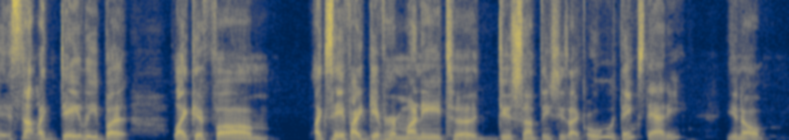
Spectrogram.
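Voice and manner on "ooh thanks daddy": super playful, pitched-up, little voice. Retelling how Mariana thanks after getting money: imitating Mariana, super playful. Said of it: "super playful".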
